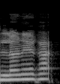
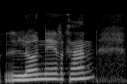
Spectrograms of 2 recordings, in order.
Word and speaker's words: Lonergan: Tenemos a Damien Chazelle, este maldito de 32 años por La La Land, Kenneth Lonergan, mm, uy, qué mal lo pronuncio, Lonergan por Manchester by the Sea, no voy a decir frente al mar porque me parece fatal.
